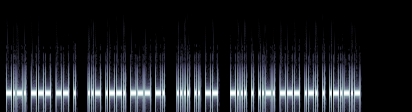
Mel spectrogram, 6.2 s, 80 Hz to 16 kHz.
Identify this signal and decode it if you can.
Morse code, heard as a keyed tone, about 44 wpm, 700 Hz. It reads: COME UPON HIM BEFORE.
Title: Sentences from Top 1100 Words 45wpm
